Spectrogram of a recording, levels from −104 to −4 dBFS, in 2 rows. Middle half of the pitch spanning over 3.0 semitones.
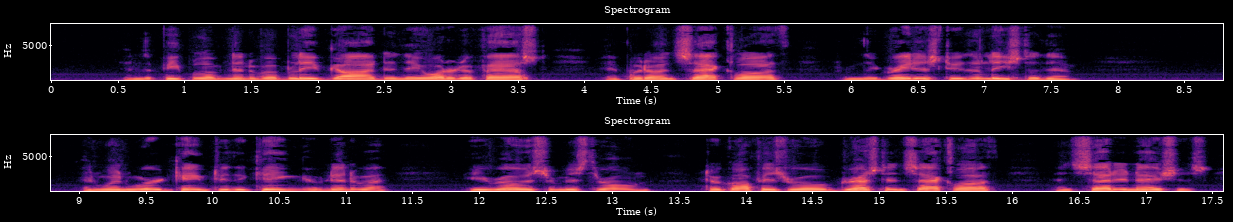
No: narrow, 2.6 semitones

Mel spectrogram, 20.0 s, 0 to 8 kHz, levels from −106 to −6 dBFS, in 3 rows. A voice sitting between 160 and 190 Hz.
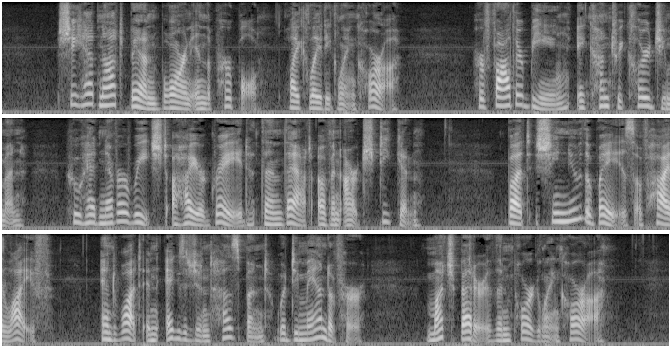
Yes: medium, 185 Hz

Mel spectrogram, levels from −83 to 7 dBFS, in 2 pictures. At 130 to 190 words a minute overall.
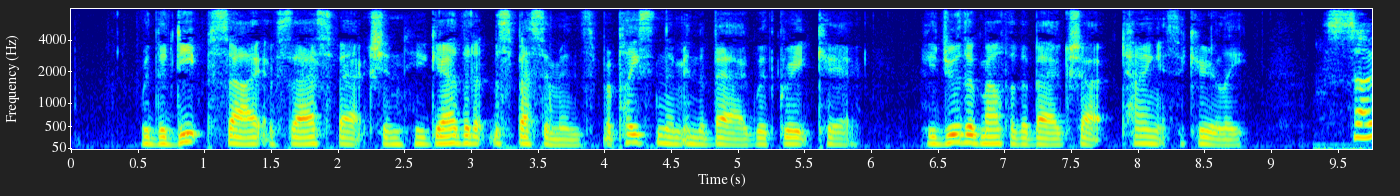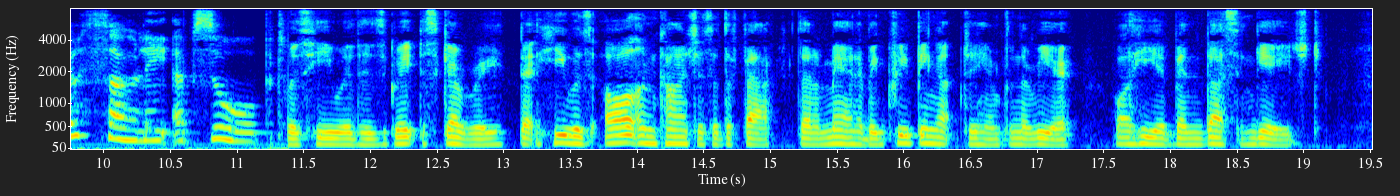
No: average, 200 wpm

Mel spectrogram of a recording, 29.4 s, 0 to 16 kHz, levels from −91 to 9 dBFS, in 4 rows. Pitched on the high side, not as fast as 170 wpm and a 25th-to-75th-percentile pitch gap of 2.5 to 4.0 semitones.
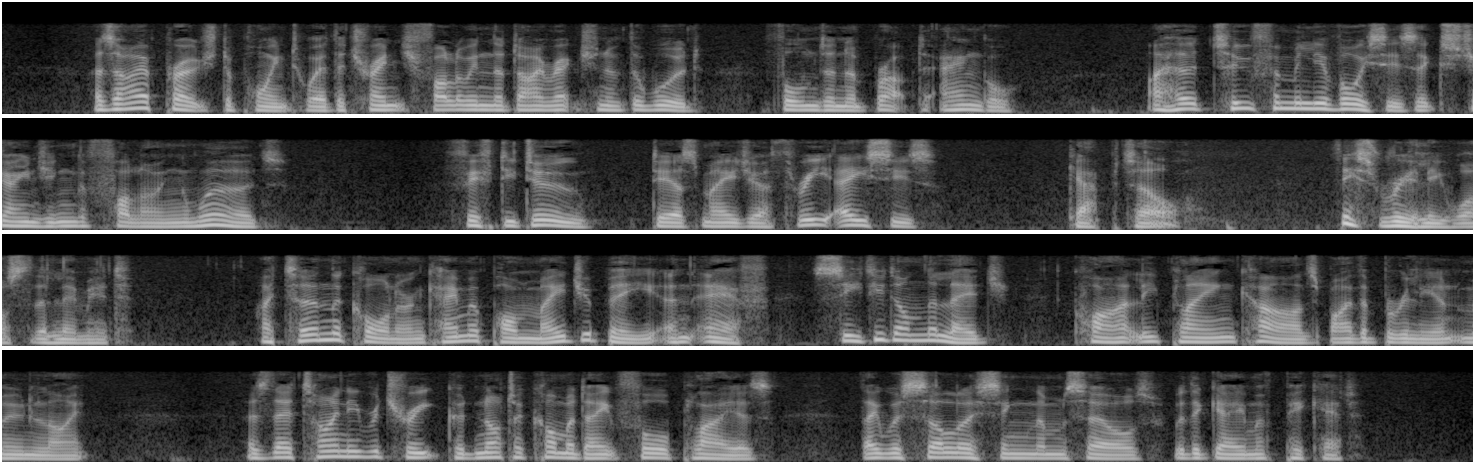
No: medium, 140 Hz; average, 160 wpm; average, 3.7 semitones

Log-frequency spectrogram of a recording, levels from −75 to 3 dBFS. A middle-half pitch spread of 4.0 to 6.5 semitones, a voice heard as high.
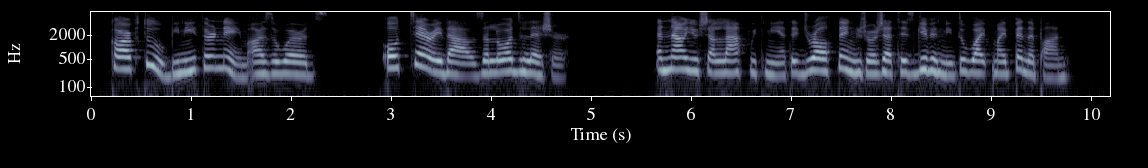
No: average, 3.5 semitones; high, 230 Hz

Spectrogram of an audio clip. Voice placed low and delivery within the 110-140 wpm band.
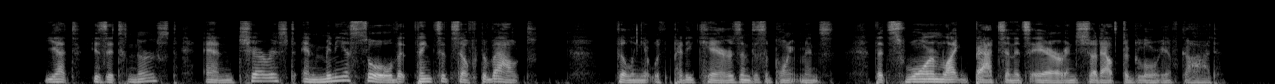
No: low, 100 Hz; average, 165 wpm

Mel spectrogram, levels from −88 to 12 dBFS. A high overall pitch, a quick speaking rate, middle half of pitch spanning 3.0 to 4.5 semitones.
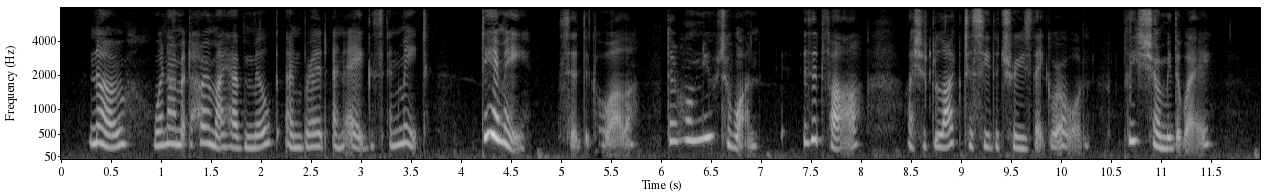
No: very high, 280 Hz; fast, 210 wpm; average, 5.2 semitones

